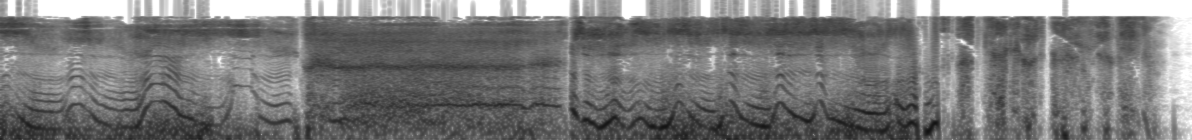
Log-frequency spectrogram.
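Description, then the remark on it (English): A voice imitates a dentist's drill as heard from a dentist's waiting room: a loud whirring whine that swoops up and down in pitch in long continuous bursts, then breaks into choppy, sputtering fragments at the end. “Drilling a hole in his head and sucking his brains out?”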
